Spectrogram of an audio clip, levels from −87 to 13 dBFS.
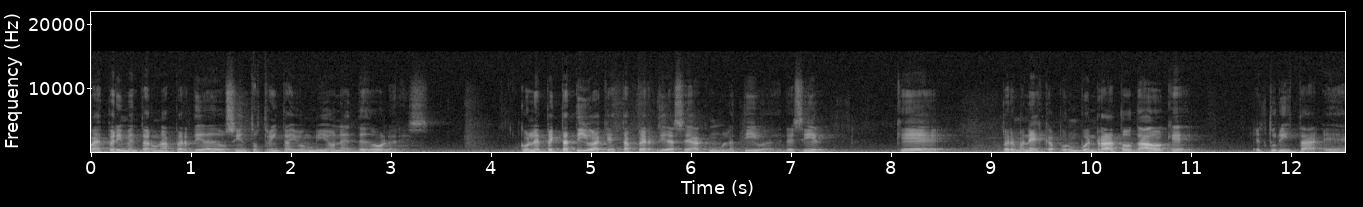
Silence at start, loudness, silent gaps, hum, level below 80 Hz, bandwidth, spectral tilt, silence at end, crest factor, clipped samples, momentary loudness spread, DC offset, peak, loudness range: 0 s; -24 LUFS; none; none; -50 dBFS; 16 kHz; -5.5 dB/octave; 0 s; 24 dB; under 0.1%; 23 LU; under 0.1%; -2 dBFS; 5 LU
